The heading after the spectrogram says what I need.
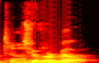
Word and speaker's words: Tuberville: How do I pronounce it? Tuberville.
